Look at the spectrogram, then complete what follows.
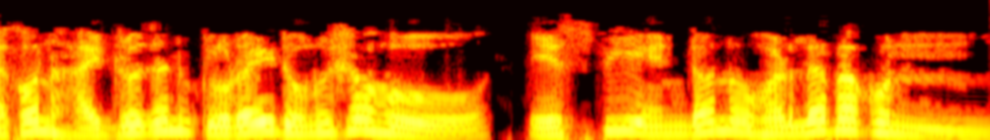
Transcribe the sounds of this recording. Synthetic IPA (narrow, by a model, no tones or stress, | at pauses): ɛkʰɔnɦajɖɾod͡ʑenkloɾajʈonuʃɔɦo | espieɳɖɔnobʱaɽlɛpakun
